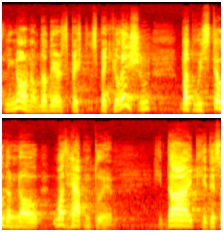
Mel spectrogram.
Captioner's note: none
